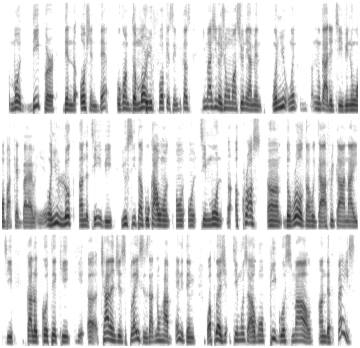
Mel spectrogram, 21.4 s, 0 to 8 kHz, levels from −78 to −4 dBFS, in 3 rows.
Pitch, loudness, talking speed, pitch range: 140 Hz, -28 LUFS, 180 wpm, 125-160 Hz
